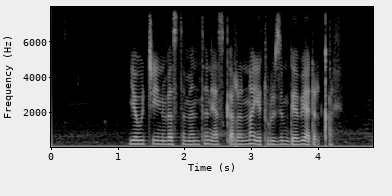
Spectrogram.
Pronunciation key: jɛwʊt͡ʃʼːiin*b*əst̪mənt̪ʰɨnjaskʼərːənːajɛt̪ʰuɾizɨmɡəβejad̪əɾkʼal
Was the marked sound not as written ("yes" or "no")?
yes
